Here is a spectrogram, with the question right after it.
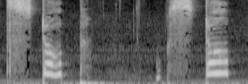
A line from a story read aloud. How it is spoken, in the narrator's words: cried all her nerves wailing along the surface of her skin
